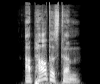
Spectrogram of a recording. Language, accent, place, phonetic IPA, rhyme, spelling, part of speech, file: German, Germany, Berlin, [aˈpaʁtəstəm], -aʁtəstəm, apartestem, adjective, De-apartestem.ogg
- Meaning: strong dative masculine/neuter singular superlative degree of apart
